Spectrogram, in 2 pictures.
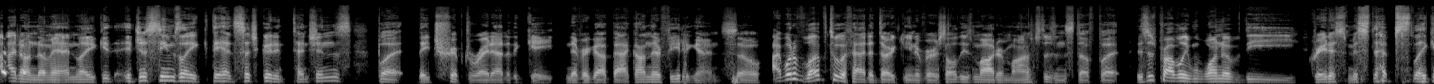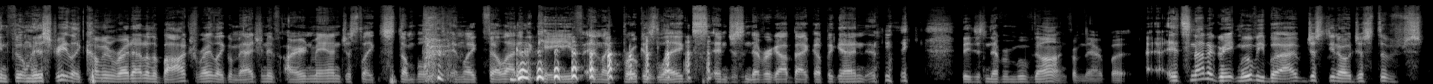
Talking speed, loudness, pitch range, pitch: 245 wpm, -20 LUFS, 115-165 Hz, 135 Hz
